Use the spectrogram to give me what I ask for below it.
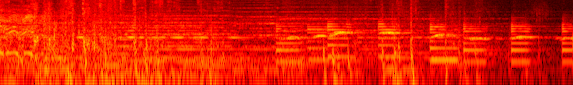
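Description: Shadowfax the horse galloping and neighing in a Return of the King scene: steady clip-clop of hooves with shrill, wavering whinnies over a dense tonal backdrop, loud throughout.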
